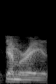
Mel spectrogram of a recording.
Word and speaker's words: De Morais: That's one way to pronounce it, Your Honor, if you have a French background. – My contact professor is telling me you pronounce it. – We say De Morais, but De Morais is actually correct, okay. So you are right.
